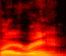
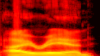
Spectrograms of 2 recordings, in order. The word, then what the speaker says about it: Iran: pronunciation button and say us Americans especially US Army vets like to say Iran it's Iran so for future yeah I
